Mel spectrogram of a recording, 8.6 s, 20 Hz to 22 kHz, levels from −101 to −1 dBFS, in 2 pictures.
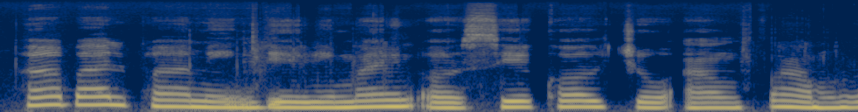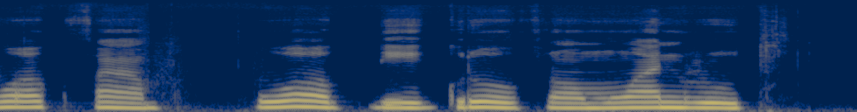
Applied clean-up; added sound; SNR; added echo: neural mask model DeepFilterNet 3.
